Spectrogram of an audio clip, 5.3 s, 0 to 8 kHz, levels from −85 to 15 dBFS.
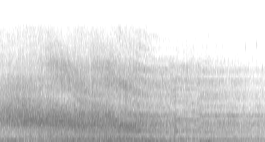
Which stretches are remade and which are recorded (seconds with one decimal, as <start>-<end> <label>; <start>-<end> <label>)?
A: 0.0-3.4 recorded; 3.4-4.0 remade; 4.0-5.3 recorded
